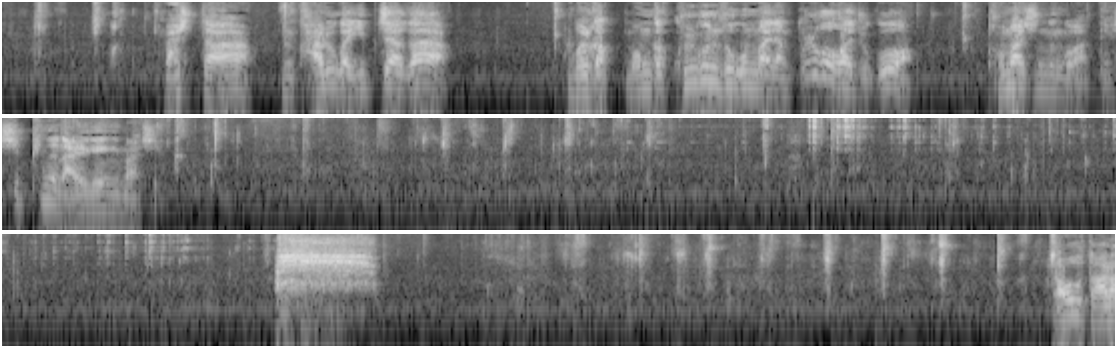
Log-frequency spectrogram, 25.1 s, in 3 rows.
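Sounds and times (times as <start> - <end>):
wet chewing and mouth clicks: 0.0 - 1.3, 6.8 - 7.4, 9.5 - 25.0.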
